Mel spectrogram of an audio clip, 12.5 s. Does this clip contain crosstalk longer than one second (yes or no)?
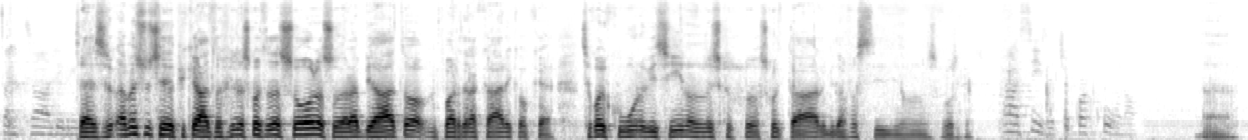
yes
